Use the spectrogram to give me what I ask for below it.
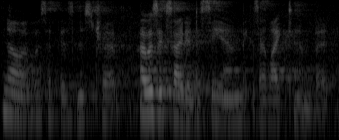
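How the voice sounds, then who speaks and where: Quiet flat woman testifying, kinda far off mic, big echoey courtroom. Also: on the low side, fast talker, gravelly, slight background noise. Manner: soft, flat and hesitant. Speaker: testifying witness. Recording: distant, echoey courtroom audio with long reverb.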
